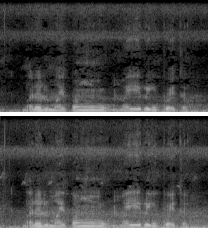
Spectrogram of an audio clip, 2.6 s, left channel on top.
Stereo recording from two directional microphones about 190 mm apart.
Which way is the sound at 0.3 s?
35° left (ahead or behind).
